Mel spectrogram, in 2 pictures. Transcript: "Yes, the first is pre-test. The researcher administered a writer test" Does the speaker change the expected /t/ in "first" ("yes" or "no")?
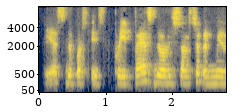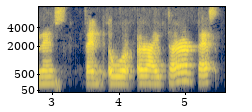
yes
